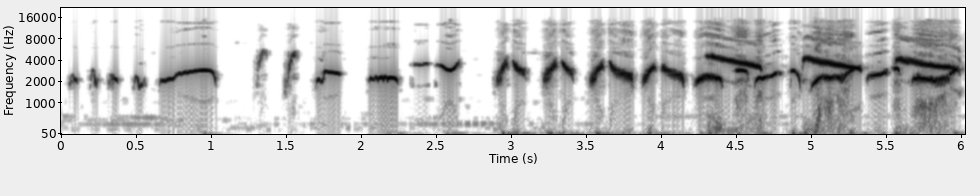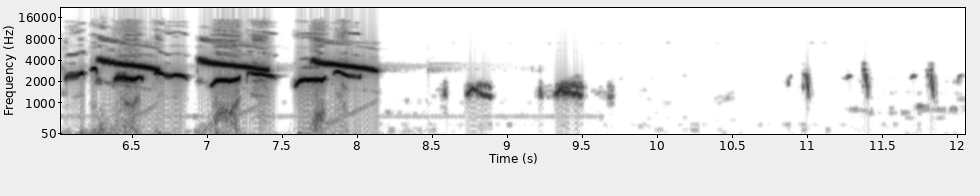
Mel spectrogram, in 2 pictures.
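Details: Chinese hwamei song: scattered whistles build into a long rapid series of loud looping whistled notes, repeated rhythmically for several seconds, then trailing off into soft sparse chirps.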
